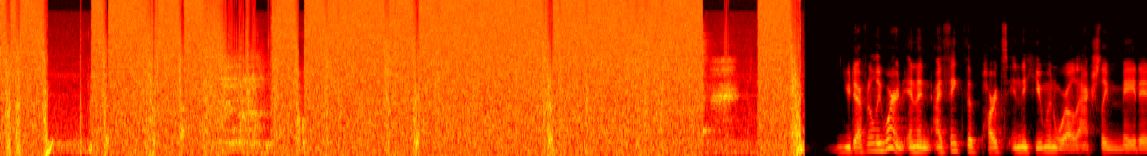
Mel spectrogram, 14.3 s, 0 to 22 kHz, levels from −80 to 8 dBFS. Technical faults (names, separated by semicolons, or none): samples built from the wrong bytes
